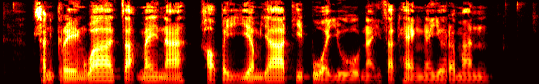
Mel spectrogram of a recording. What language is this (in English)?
Thai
